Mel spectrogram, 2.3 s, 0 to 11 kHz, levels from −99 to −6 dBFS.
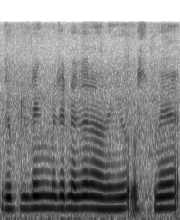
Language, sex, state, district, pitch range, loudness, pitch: Hindi, male, Uttarakhand, Tehri Garhwal, 175-180 Hz, -13 LUFS, 175 Hz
